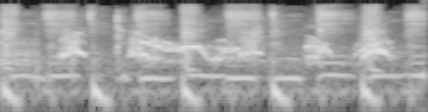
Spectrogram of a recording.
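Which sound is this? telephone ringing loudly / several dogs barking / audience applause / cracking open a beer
several dogs barking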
